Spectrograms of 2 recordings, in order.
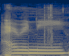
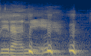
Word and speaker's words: Iran: what do they say they say irony or oh that's irony and like who's irony my name is Iran like they're like irony or like I'm not going to raise my hand until you say it correctly they like to like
